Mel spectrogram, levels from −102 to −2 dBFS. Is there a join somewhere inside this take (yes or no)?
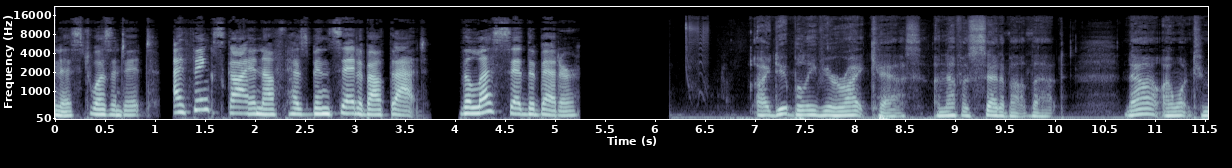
yes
